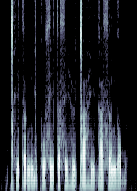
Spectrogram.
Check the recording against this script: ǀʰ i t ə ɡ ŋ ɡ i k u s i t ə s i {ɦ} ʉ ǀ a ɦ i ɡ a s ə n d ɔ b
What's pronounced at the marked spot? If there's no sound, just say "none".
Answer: ɦ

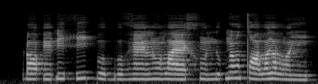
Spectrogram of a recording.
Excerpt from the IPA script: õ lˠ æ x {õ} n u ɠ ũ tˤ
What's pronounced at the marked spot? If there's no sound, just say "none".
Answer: õ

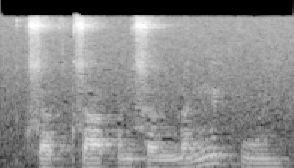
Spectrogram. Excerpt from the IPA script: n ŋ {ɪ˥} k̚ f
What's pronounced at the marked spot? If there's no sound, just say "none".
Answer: ɪ˥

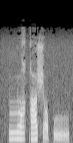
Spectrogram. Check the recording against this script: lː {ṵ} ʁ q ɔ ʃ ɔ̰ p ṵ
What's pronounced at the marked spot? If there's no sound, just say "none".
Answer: u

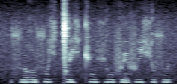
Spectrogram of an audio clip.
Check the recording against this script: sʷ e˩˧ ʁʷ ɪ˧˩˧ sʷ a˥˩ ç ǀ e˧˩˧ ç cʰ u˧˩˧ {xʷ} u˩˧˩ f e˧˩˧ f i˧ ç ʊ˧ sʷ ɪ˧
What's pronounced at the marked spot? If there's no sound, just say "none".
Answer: ç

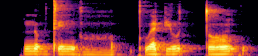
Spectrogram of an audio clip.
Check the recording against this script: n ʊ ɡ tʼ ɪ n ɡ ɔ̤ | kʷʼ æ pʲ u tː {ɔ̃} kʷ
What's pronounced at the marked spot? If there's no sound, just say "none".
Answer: ɔ̃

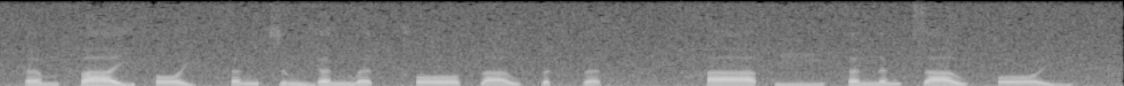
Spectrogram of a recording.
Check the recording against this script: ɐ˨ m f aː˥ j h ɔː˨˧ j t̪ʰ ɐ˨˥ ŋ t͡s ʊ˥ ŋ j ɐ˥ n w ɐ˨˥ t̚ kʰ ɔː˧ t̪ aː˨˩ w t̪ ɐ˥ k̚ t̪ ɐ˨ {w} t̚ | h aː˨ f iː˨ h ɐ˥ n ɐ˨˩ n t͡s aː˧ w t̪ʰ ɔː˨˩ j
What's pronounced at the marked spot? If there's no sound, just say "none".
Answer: none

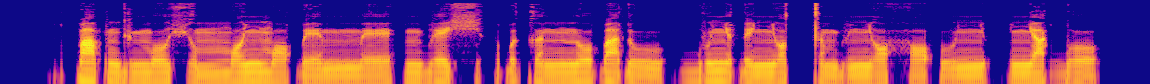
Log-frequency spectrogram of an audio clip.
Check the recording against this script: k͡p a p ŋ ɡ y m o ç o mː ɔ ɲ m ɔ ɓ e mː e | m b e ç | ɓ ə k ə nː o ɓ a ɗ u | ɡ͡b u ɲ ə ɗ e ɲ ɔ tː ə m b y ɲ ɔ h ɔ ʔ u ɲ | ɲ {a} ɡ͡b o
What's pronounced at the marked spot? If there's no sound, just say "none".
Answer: a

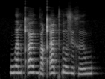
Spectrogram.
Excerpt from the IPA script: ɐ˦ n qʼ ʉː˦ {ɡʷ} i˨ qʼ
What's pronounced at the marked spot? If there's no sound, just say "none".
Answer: ɡʷ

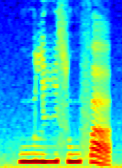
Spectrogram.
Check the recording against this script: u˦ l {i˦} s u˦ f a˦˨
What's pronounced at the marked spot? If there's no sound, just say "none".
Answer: i˦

